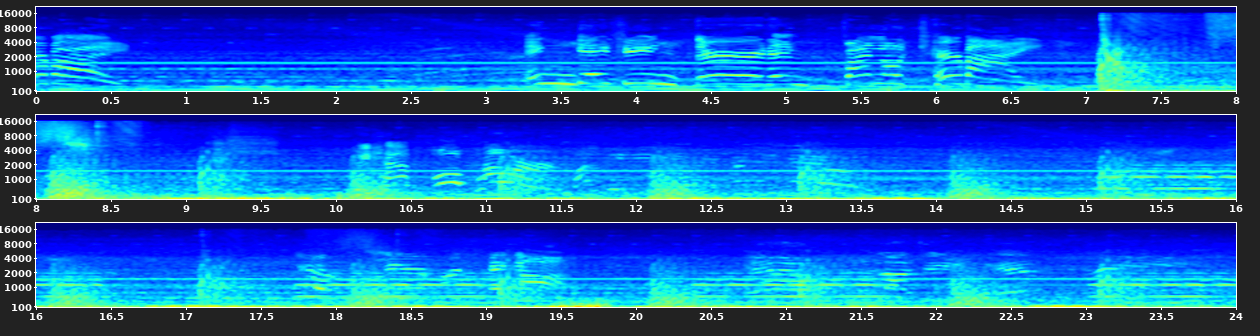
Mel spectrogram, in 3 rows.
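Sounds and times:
loud low rumble: 0:05.3 - 0:24.0
sudden blast: 0:07.1 - 0:24.0
repeated crashes: 0:12.0 - 0:24.0.

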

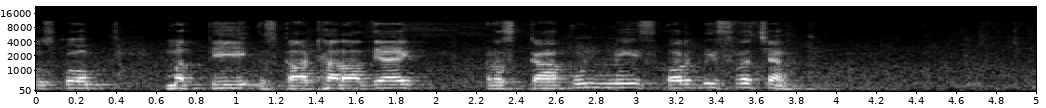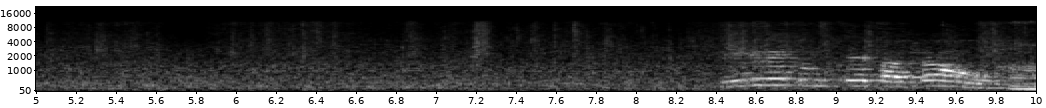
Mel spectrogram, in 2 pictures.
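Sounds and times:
man speaking: 0:08.4 - 0:10.0.

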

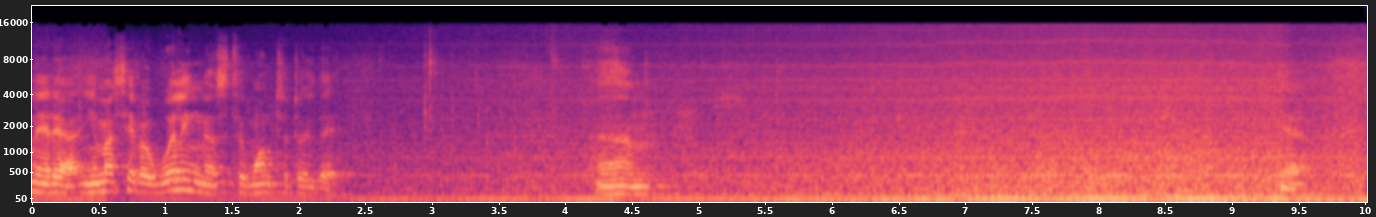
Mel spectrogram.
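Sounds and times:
rushing room noise: 0:00.0 - 0:10.0.

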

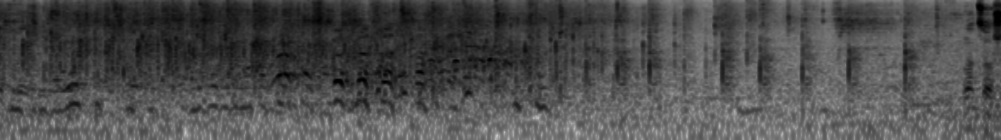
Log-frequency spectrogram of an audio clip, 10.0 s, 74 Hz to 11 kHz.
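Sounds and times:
applause: 0:00.0 - 0:09.2.

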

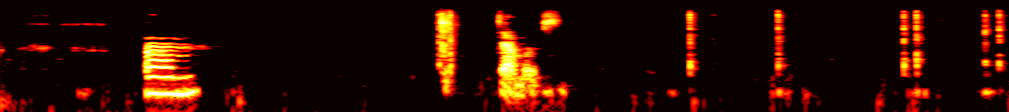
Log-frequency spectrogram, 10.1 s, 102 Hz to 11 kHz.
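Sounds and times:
computer mouse click: 0:06.8 - 0:07.1, 0:07.7 - 0:07.9, 0:09.0 - 0:10.0.

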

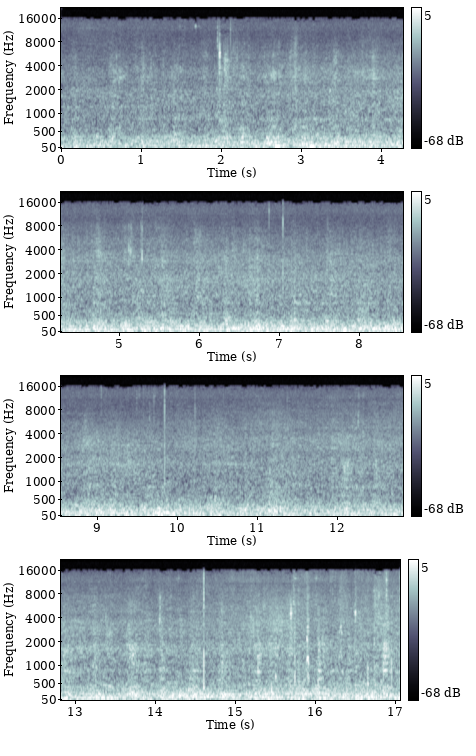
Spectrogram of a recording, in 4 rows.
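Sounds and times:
steam locomotive rumbling: 0:00.0 - 0:17.0
wind buffeting microphone: 0:00.0 - 0:17.0.

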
